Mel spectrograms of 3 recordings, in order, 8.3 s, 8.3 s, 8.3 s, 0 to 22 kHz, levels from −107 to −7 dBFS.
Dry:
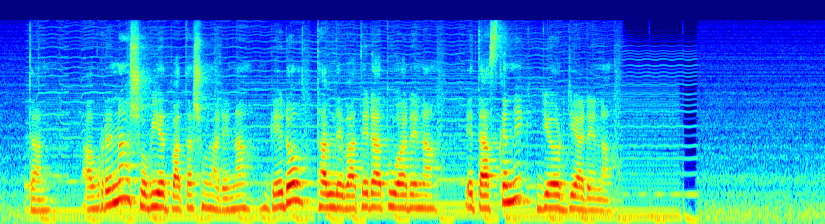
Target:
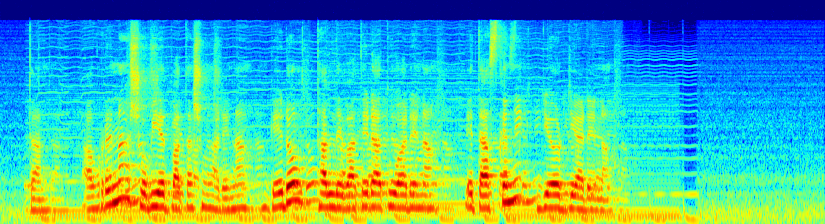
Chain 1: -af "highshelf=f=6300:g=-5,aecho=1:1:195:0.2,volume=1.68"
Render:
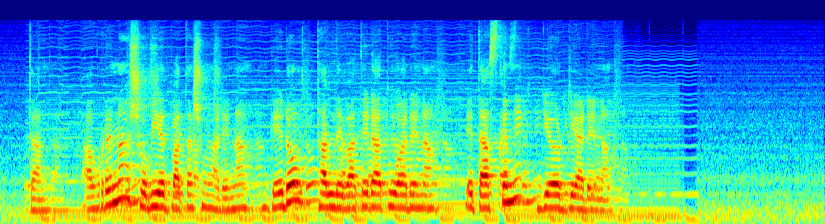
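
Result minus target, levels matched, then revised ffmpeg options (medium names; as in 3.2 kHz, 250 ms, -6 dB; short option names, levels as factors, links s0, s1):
8 kHz band -5.0 dB
-af "highshelf=f=6300:g=3.5,aecho=1:1:195:0.2,volume=1.68"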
